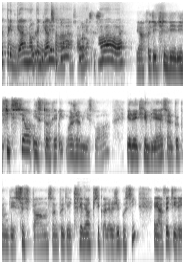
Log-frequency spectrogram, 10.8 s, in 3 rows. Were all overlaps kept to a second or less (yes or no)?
no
